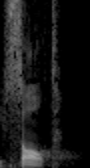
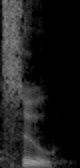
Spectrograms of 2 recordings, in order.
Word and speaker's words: Sault: Like the first is S-A-U-L-T, salt, and they call it Sioux.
